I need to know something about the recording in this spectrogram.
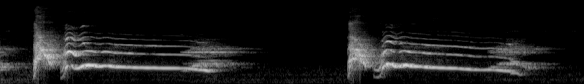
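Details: Male white Pomeranian howling after hearing tiger and water deer sounds for the first time; two long, steady, tonal howls, each starting with a yelp and sliding downward at the end, separated by a second of silence.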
